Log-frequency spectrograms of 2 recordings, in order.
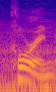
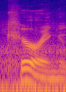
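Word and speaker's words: Koehring: Well, this particular one is was built in 1968 by the Coring, or actually Kering is the correct German pronunciation, company out of Milwaukee.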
